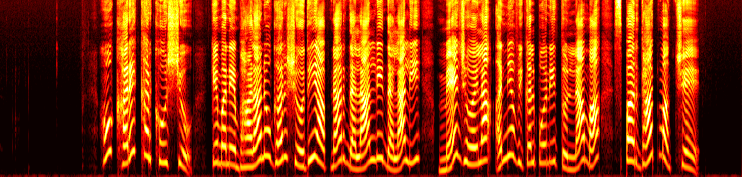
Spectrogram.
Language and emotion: Gujarati, happy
